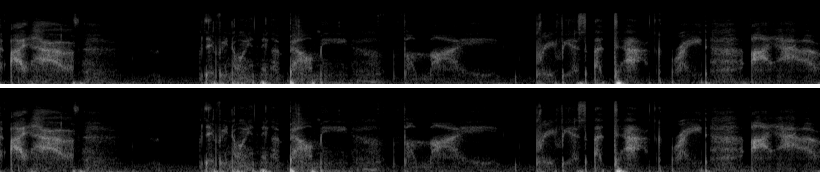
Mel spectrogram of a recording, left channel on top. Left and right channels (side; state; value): both; normal; correlation 0.90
